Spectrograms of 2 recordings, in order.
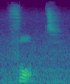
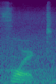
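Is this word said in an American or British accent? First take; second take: British; American. First: The r sound is silent after the vowel. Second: The r sound is clearly pronounced after the vowel. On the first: "British English would be pronounced as fort" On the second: "as for American English, you can see the R and it's pronounced as fort"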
